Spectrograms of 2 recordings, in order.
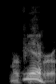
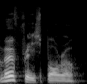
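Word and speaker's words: Murphysboro: How do you pronounce Murphreey's borrow? Just like that. Murphy'sboro. Murphy'sboro. You said it right.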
